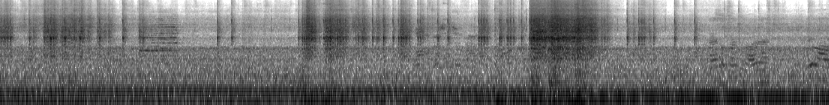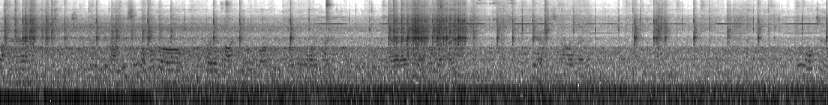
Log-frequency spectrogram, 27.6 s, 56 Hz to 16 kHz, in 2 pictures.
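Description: Interior sound of an Alexander Dennis Enviro500 MMC double-decker bus cruising at highway speed, its Cummins L9 diesel engine and ZF automatic gearbox making a steady drone under road and cabin noise. There is a brief rush of noise about nine seconds in, and the engine note steps up in pitch a little past halfway.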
